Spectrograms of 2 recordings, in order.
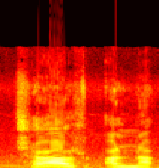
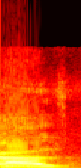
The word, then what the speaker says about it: Charles: Charles Aznavour. Cada vez lo digo peor. Eso. A ver. Charles Aznavour. La S no se pronuncia. Charles Aznavour.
